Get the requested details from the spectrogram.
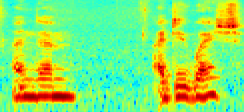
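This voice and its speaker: A woman speaks over noticeable background noise. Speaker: person living with motor neurone disease. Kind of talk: interview. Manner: halting.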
